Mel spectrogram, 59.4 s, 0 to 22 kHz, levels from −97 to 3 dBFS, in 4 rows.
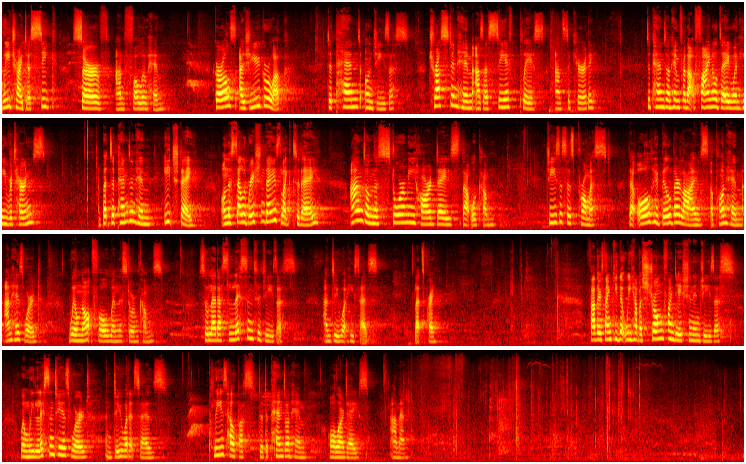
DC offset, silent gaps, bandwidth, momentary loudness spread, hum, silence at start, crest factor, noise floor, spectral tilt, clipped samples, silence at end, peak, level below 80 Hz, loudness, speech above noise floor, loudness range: under 0.1%; none; 19 kHz; 19 LU; none; 0 s; 22 dB; -61 dBFS; -3 dB/octave; under 0.1%; 2.45 s; -4 dBFS; -72 dBFS; -24 LUFS; 38 dB; 10 LU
